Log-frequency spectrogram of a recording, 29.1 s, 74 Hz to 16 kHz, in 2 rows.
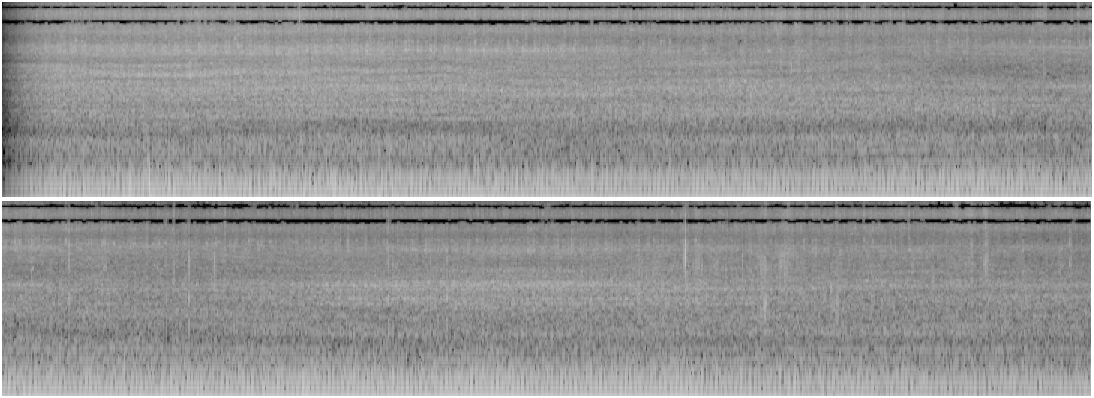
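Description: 2002 Porsche 911 Carrera's flat-six engine idling steadily.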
